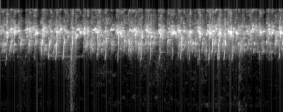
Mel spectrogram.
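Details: Nestling European goldfinches being fed beg with an unbroken stream of shrill, high-pitched chirps in quick succession, broken by two faint low thumps.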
